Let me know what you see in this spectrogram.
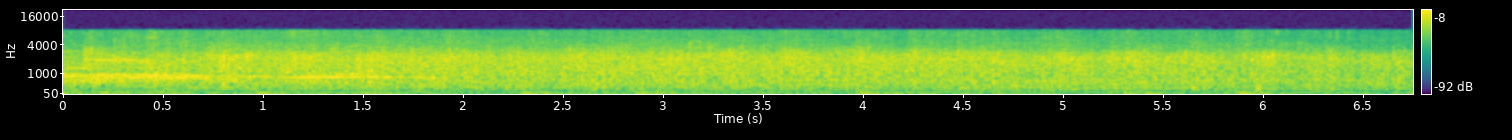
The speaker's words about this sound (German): An der richtigen Stelle Applaus, sehr schön, das tut mir gut.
